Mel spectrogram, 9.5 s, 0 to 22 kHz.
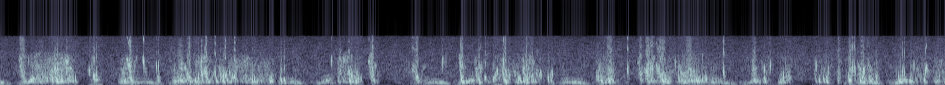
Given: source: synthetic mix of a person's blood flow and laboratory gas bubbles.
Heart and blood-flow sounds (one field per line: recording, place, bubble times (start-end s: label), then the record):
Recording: Doppler ultrasound of blood flow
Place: precordium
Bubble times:
0.17-0.79 s: bubbles
0.86-1.04 s: bubbles
1.18-1.50 s: bubbles
1.52-1.62 s: bubbles
1.68-2.90 s: bubbles
3.28-3.81 s: bubbles
4.10-4.27 s: bubbles
4.39-4.48 s: bubbles
4.56-5.56 s: bubbles
5.95-6.16 s: bubbles
6.24-6.32 s: bubbles
6.36-7.18 s: bubbles
7.20-7.28 s: bubbles
7.50-7.74 s: bubbles
7.77-7.94 s: bubbles
8.12-8.33 s: bubbles
8.36-8.81 s: bubbles
8.94-9.46 s: bubbles
From the record:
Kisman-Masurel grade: 444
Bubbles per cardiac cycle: continuous sound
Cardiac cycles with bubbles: 100%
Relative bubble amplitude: maximal (0.775 to 0.999)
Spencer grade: 4 (maximum detectable bubble signal sounding continuously throughout systole and diastole of every cardiac period, and overriding the amplitude of the normal cardiac signals)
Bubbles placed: anywhere in the cardiac cycle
